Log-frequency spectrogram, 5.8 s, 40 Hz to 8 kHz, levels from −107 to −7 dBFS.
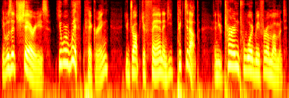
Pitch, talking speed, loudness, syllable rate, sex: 160 Hz, 250 wpm, -20 LUFS, 6.9 syllables/s, male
